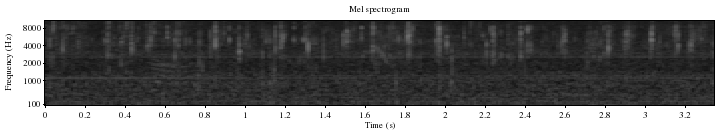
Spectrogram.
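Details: Two cats, Theo and Thea, noisily eating their dinner indoors: a dense run of quick wet lapping and smacking clicks, steady and unbroken for the whole few seconds, with a low background hum.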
